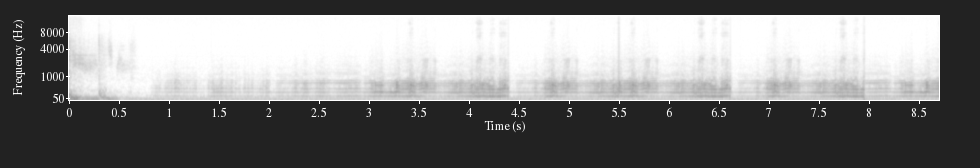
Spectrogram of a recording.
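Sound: bee buzzing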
